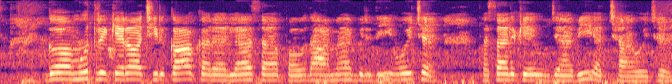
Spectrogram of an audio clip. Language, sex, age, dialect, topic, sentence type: Maithili, female, 41-45, Angika, agriculture, question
